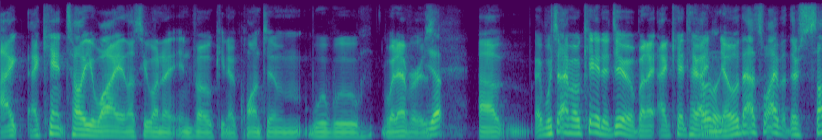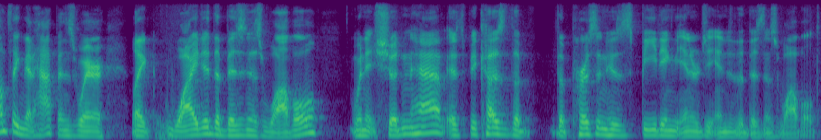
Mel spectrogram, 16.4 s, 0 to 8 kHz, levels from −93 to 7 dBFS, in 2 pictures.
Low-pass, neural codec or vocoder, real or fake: 7.2 kHz; none; real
